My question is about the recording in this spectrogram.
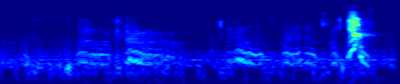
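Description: Chihuahua puppy growling angrily in several short bouts, then giving one loud, high-pitched bark about three and a half seconds in.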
